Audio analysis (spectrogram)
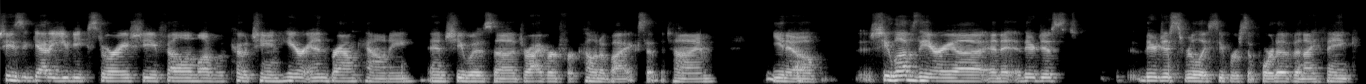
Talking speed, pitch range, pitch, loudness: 195 wpm, 140-160 Hz, 150 Hz, -17 LUFS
